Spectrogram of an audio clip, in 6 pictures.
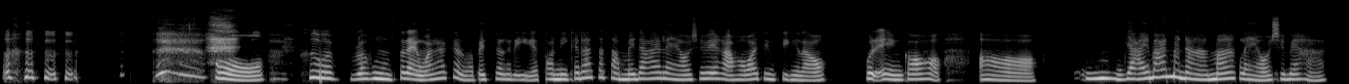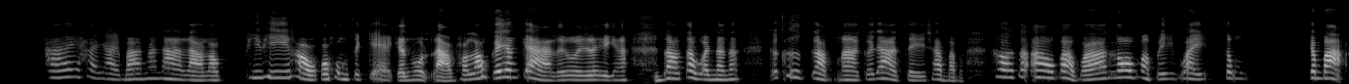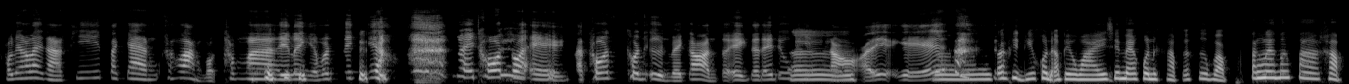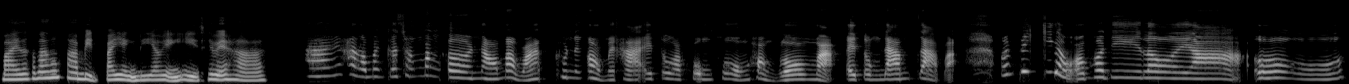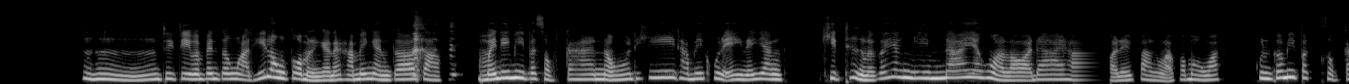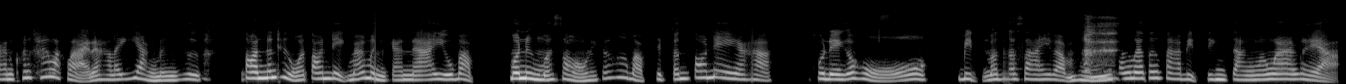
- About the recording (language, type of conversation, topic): Thai, podcast, มีประสบการณ์อะไรที่พอนึกถึงแล้วยังยิ้มได้เสมอไหม?
- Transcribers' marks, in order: chuckle; tapping; distorted speech; chuckle; other background noise; laughing while speaking: "เกี่ยว"; chuckle; static; chuckle; chuckle; mechanical hum; laugh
